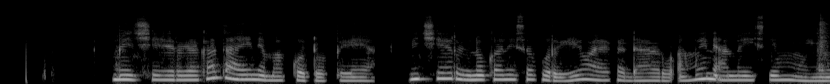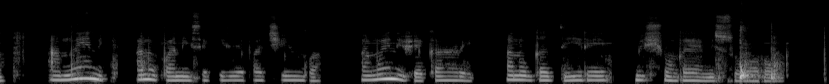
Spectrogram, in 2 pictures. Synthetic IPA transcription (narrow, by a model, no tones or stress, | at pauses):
mit͡ʃe̞ɾo̞jakaɗaine̞makoto̞pe̞ːja | mit͡ʃe̞ɾo̞ino̞kwanisakurwiwajakaɗaɾo̞ʔamwe̞niano̞isemuɲu | amwe̞niano̞kwanisekuisepat͡ʃiːŋɡwaː | mwe̞niʐe̞kaɾe̞ | ano̞ɡʱad͡zire | miʃo̞ŋɡaje̞misoːro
